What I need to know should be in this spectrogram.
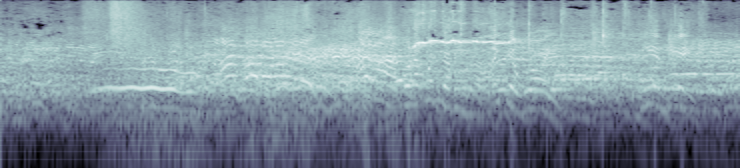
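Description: A crowd shouts and whistles excitedly.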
